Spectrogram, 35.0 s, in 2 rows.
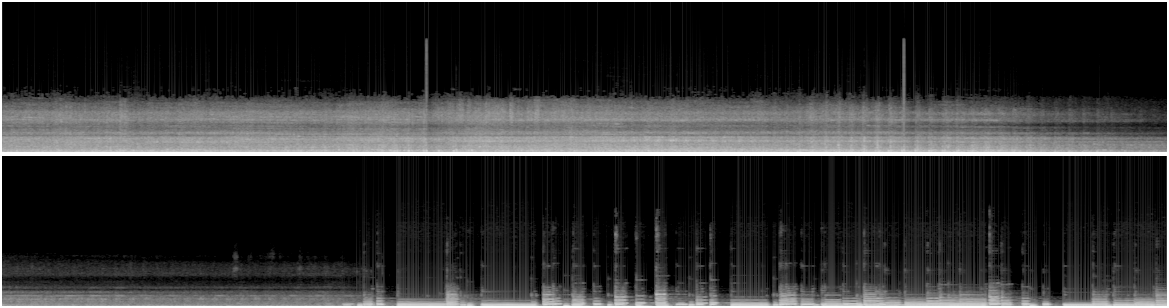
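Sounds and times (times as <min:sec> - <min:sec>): freight train wheels rumbling on rail: 0:00.0 - 0:22.6.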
